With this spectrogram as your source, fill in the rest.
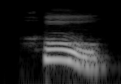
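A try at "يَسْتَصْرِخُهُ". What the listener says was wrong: Khu. Nah, khu-nya hilang, Bu. Khu. Khokhihu coba.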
